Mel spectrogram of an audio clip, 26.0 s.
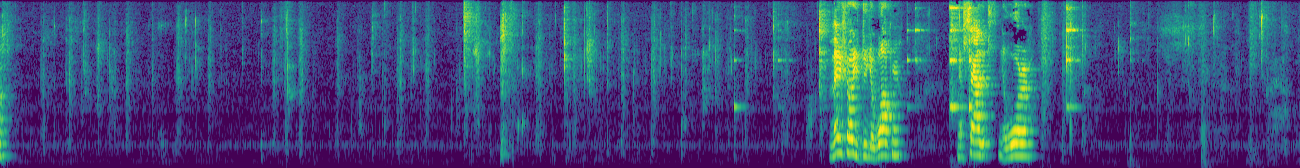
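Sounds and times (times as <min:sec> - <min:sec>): chewing crunchy salad: 0:00.8 - 0:16.6, 0:21.6 - 0:25.9.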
